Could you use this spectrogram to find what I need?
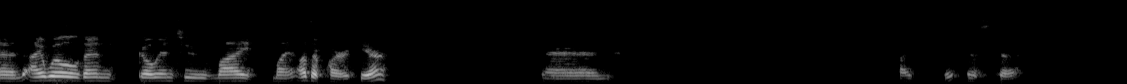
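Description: A middle-aged man speaks calmly and with pauses over an online call.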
